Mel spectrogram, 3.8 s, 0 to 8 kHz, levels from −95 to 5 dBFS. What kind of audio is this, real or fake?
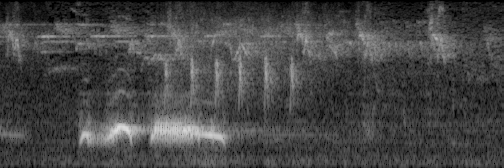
real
